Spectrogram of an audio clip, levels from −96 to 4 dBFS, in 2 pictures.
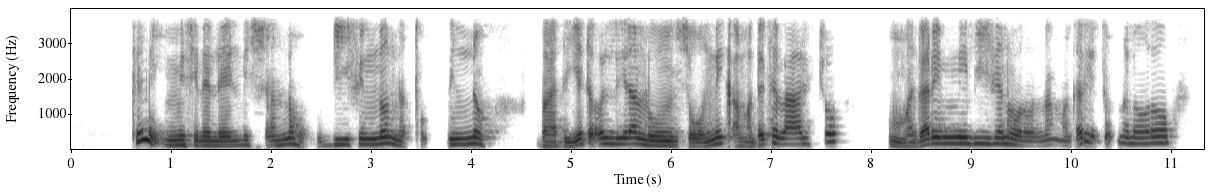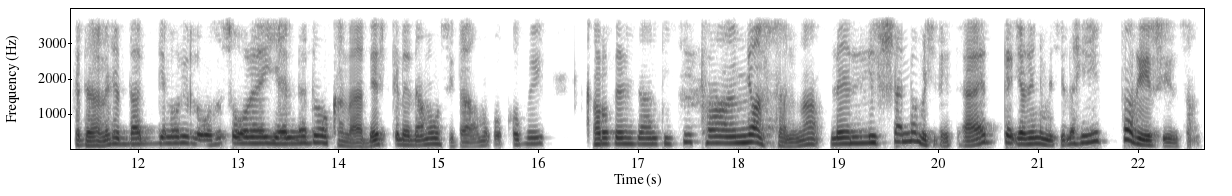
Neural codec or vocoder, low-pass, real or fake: codec, 44.1 kHz, 3.4 kbps, Pupu-Codec; 3.6 kHz; fake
